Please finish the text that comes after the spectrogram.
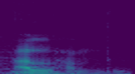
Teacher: ketika kita mulai memulai suatu kalimat dengan Hamzah wasal ya maka Hamzah wasal tersebut dibaca dengan jelas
